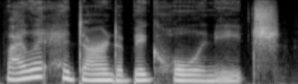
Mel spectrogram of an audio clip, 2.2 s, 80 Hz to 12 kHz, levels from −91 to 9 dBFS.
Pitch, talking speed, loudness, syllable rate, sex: 205 Hz, 215 wpm, -15 LUFS, 4.9 syllables/s, female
